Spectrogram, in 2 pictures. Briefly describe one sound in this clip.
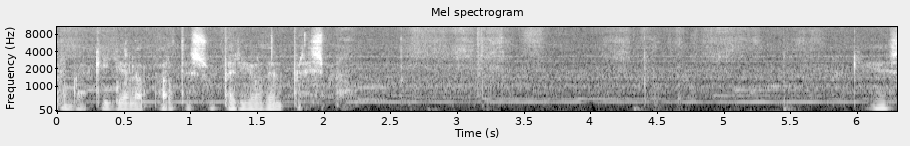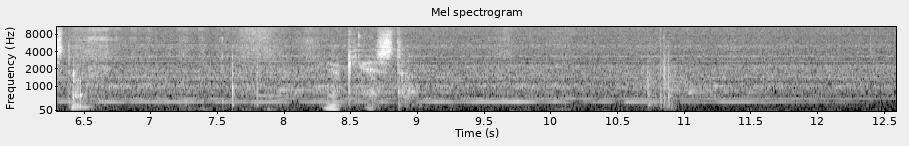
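A pencil scratches along paper.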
